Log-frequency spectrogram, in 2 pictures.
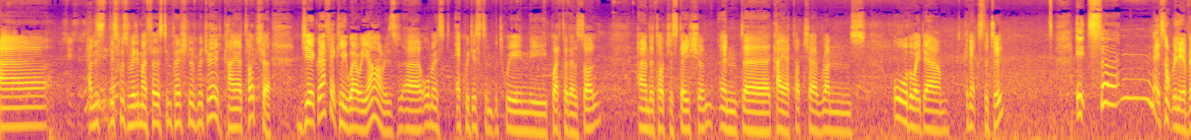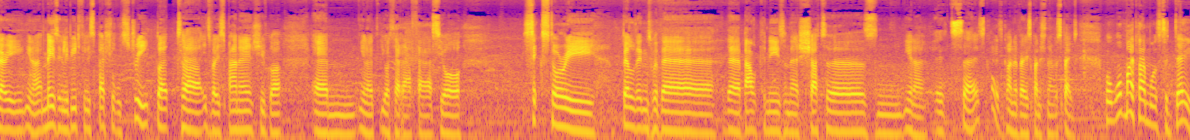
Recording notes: A beautiful spring evening wander down one of my favourite Madrid streets — Calle de Santa Isabel. We’ll be taking in the sights and sounds with stop-offs in El Cine Doré (Cinema and home to Spain’s national film archive), San Antón municipal market, El Amor de Díos Flamenco school, Bar Benteveo.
